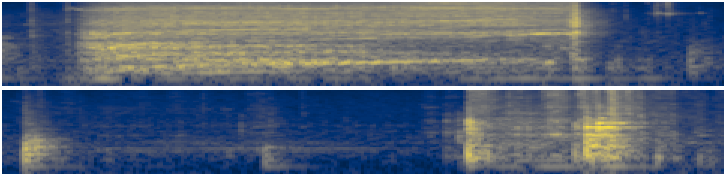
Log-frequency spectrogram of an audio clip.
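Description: Cordless drill boring a hole through a pine board for about two seconds, its whine rising slightly as it runs. A few knocks and clatter follow as the wood is handled.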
